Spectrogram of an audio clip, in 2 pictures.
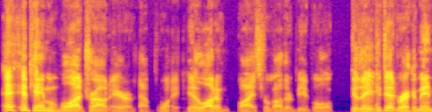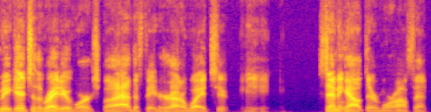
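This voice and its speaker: Male podcast guest, very quick and rambling, crisp smooth tone, casual answers. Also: medium pitch, fairly even intonation, fairly bright tone, no room sound, poor audio. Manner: rambling, loosely phrased explanations. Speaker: podcast guest, audio drama creator.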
